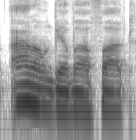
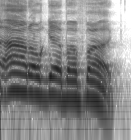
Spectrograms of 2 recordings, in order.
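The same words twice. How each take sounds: First: Said in the usual way. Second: Higher, louder, hammed-up yell; shouted retort. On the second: Shown as a demonstration. Redoing his outburst at people who lecture him, hammed-up shout. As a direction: bark it back at them in mock fury. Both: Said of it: "I forgot how I did it".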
